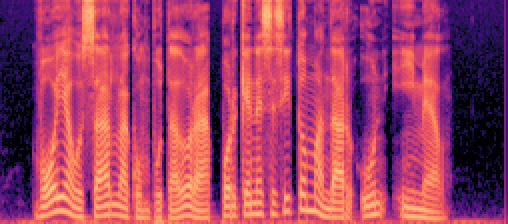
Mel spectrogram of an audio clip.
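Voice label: Spanish, male; i Am Going To Use The Computer Because I need To Send An Email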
